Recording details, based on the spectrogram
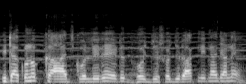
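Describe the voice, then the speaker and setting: A man's voice: mid-range voice, steady tone, very fast, highs cut off, soft background music, natural voice. A man voicing a blustering, bewildered middle-aged police officer in a cartoon. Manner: blustering questioning.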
